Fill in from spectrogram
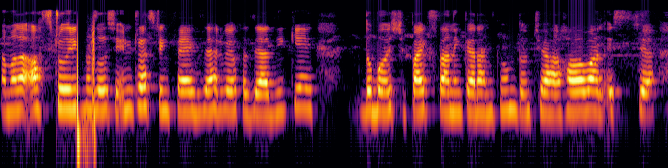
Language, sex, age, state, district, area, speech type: Kashmiri, female, 30-45, Jammu and Kashmir, Baramulla, urban, spontaneous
